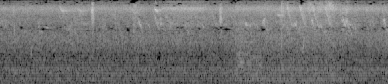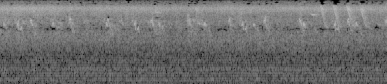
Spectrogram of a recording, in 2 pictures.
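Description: Small birds chirping in short, repeated high calls over a steady outdoor background hiss, with a couple of soft clicks a second or two in.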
